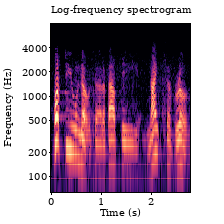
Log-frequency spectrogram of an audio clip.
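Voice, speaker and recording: An actor playing a genteel, scheming fat crime boss in old radio drama style, pompous, florid and ornately courteous, with a husky voice. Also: male voice, medium pitch, big pitch swings, normal speed. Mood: grand, savoring. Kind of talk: 1940s-style radio acting. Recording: muffled old radio recording.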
